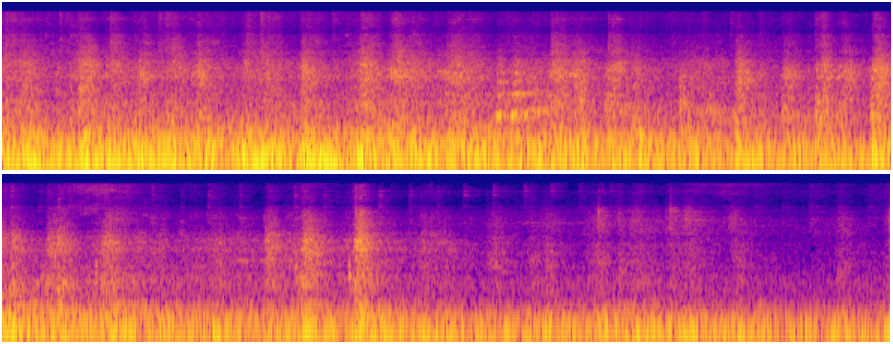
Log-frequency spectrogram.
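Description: Freight train of hopper wagons rolling past, steel wheels clacking repeatedly over rail joints above a steady low rumble. The sound fades over the last few seconds as the wagons draw away.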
